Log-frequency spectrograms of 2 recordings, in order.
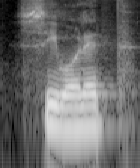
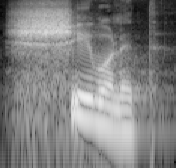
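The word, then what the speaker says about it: שיבולת: Bueno entonces digan shibolet Entonces los de Efraín no podían pronunciar la sh ves porque las regiones tienen sus características fonéticas y decían si bolet tenían que decir shibolet ellos decían zolet porque no podían pronunciarlo bien Y entonces los cogían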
